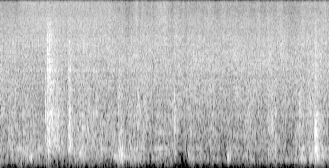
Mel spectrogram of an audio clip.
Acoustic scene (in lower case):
kitchen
